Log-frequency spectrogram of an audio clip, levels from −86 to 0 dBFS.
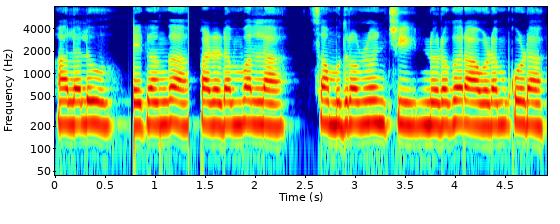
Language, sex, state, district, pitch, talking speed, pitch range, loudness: Telugu, female, Andhra Pradesh, Krishna, 210 Hz, 120 wpm, 205-215 Hz, -12 LUFS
